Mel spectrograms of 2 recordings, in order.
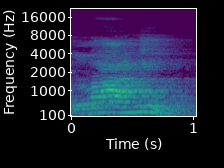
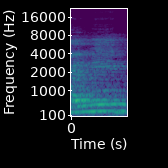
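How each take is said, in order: First: The first vowel sounds like a. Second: The first vowel sounds like e. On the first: The speaker calls it right. "tapi Lani" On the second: The speaker calls it wrong. "Bukan Leni"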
